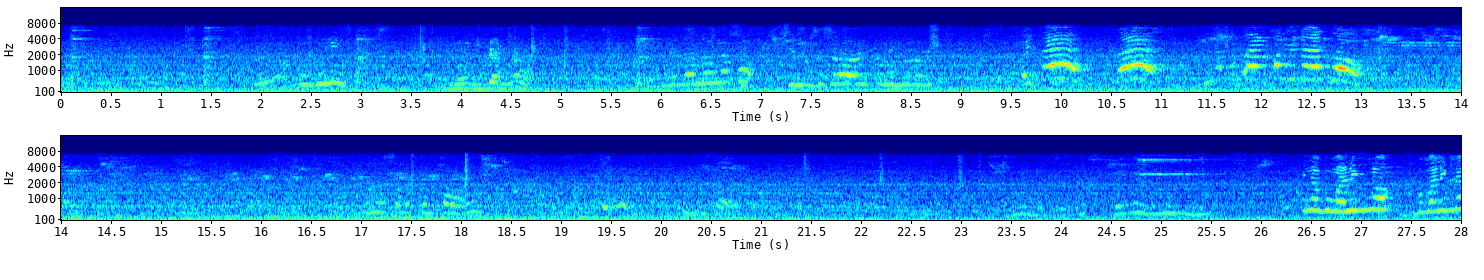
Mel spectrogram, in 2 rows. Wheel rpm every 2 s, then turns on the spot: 0, 0, 0, 0, 0, 0, 0, 0, 0, 0, 0, 0, 0, 0.
none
